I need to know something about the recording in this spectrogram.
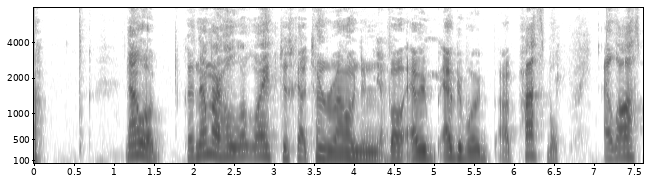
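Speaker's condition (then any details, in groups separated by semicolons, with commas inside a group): Cerebral palsy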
